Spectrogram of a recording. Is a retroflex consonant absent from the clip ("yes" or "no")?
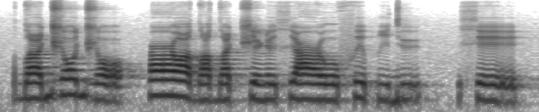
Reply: no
